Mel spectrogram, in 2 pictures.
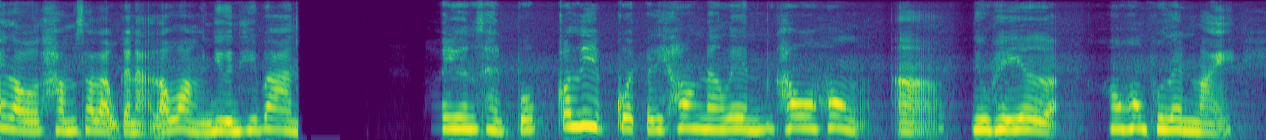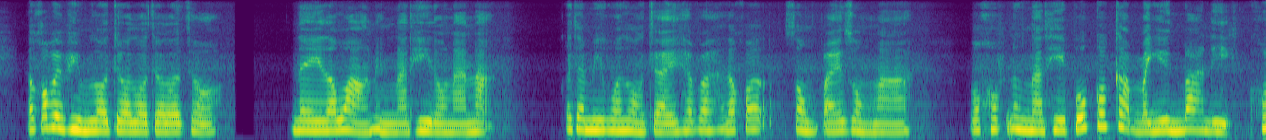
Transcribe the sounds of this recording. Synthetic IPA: ha˥˩jla˧wt̪ʰa˧msa˧la˨˩p̚ka˧nʔa̰˧˩lʔa̰˧waː˨˩ŋjɯː˧nt̪ʰiː˧˥˩baː˧˥˩n | pʰɔː˧jɯː˧nsaː˨˩npo˧˦˥p̚kɔː˥˩˨liː˥˩p̚ko˨˩t̪̚pa˨jt̪ʰi˧hɔ˥˩ŋnaː˧˥ŋle˧˥˩nkʰa˥˩whɔ˥˩ŋʔa̰ː˨˧˩ | nuː˧pʰe˧jɤː˧˩a˨˩ | kʰa˧˥˩wɦɔː˧˥˩ŋpʰuː˧˨le˧˥˨nma˧˩j | lɛː˧˥wkɔː˥˩p̬a˨jpʰi˧mlɔː˧t͡ɕɔː˧lɔː˧t͡ɕɔː˧lɔː˧t͡ɕɔː˧ | na˧jla˧waː˨˩ŋnɯ˨˩ŋnaː˧t̪ʰiː˧t̪oː˨˩ŋna˧˦˥nːʔa̰˨ʔ | kɔː˥˩t͡ɕa˨˩ʔmiː˧kʰu˧mso˨˩ŋt͡ɕa˧jt͡ɕʰaː˧˩pa˧˥˩lɛː˧˩wkɔː˥˩so˨˩ŋpa˧js̬o˨˩ŋmaː˧ | bɔː˧kʰo˧˦˥p̚nɯ˨˩ŋnaː˧t̪ʰiː˧po˧˦˥p̚kɔː˥˩ka˨˩p̚maː˧jɯː˧nbaː˥˩˨nʔiː˨˩k̚ʰ

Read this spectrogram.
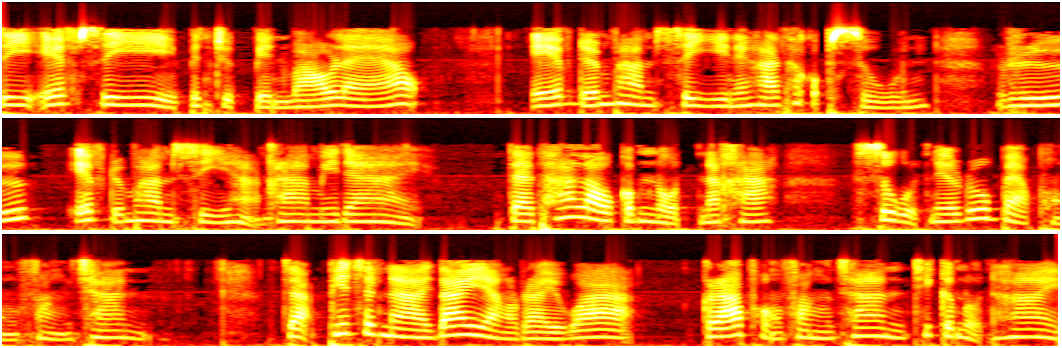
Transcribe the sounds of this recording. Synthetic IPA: siː˧ʔeː˦˥f̚siː˧pe˧nt͡ɕu˨˩t̪̚pe˩˦nwa˦˥wlɛː˦˥w | ʔeː˦˥p̚dɯ˩˦npʰaː˧msiː˧na˦˥kʰa˦˥t̪ʰa˥˩wka˨˩p̚suː˩˦nɾɯː˩˦ʔeː˦˥p̚dɯ˩˦npʰaː˧msiː˧ɦa̰ː˩˦kʰlaː˥˩ŋmːa˥˩jdaː˥˩j | t̪ɛː˨˩t̪ʰaː˥˩ɾa˧wka˧mno˨˩t̪̚na˦˥kʰa˦˥ʔ | suː˨˩t̪̚na˧jɾuː˥˩p̚bɛː˨˩p̚kʰɔː˩˦ŋfa˧ŋt͡ɕʰa˥˩n | t͡ɕa̰˨˩ʔpʰi˦˥t̪t͡ɕːa˧ɾa˧naː˧daː˥˩jːaː˨˩ŋɾa˧jwaː˥˩ | kɾaː˦˥p̚kʰɔː˩˦ŋfa˧ŋt͡ɕʰa˥˩nt̪ʰiː˥˩ka˧mno˨˩t̪̚ɦa˥˩j

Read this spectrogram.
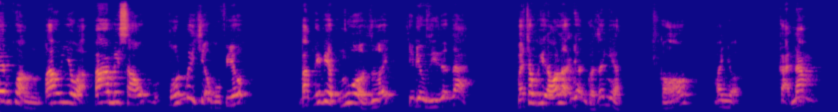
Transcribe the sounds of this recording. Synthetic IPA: ə˧nxwaː˧˩ŋɓaː˧wɲi˧əwʔaː˧˩ɓaː˧mɨ˧əjsa˨˦wɓo˨˦nmɨ˧əjt͡ɕḭ˧əwku˧˩fi˨˦əw | ɓa˨˩ŋkaː˨˦jvi˨˩ək̚mu˧əʔəː˧˩zɨ˨˦əjt̪ʰi˨˩ɗi˨˩əwzi˨˩z̰nzaː˧˩ | maː˨˩t͡ɕɔ˧wŋ͡mxi˧ɗɔ˨˦la̰ː˧˨jɲwə̰˧˨nku˧˩əza˧jŋ̟ŋi˨˩əp̚ | kɔ˨˦ | ma̰ː˧˩jɲə̰˧˨n | kaː˧˩na˧m

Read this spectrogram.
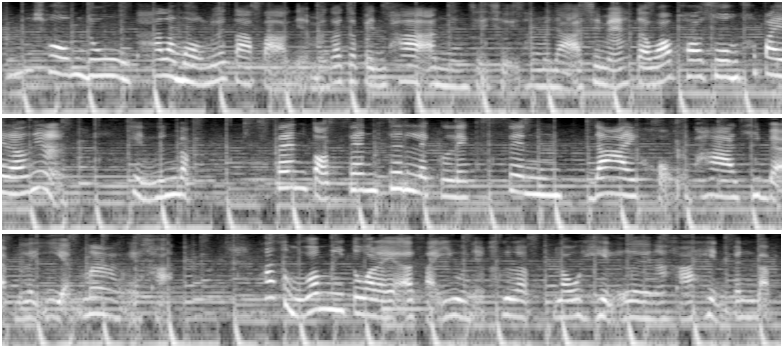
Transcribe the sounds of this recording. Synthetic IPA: kʰu˧nbʰu˥t͡ɕʰo˧mduː˧t̪ʰaː˥˩ɾa˧wmɔː˧ŋdu˥˩əjt̪aː˧pa̰ː˨˩nḭ˥˩ɐma˧nkɔː˥˩t͡ɕa˨˩pe˧npʰaː˥˩ʔa˧nnɤ˧ŋsa˩˦jt͡ɕʰɤ̰ː˩˦jt̪ʰa˧mːa˧da̰ː˧t͡ɕʰa˥˩jma˦˥jt̪ɛː˨˩waː˥˩pʰɔː˧suː˧mkʰa˥˩wpa˧jlɛː˦˥wni˥˩ɐ | he˩˦npe˧nbɛː˨˩p̚ | se˥˩nt̪ɔː˨˩se˥˩nse˥˩nle˦˥k̚le˦˥k̚se˥˩n | daː˥˩jkʰɔ̰ː˩˦ŋpʰaː˥˩t̪ʰiː˥˩bɛː˨˩p̚la˧ʔi˨˩ət̪̚maː˥˩k̚lɤ̰ː˧jxʰa̰˥˩ | t̪ʰaː˥˩so˨˩˦waː˥˩miː˧t̪u˧ɐ˧ɾa˧ʔaː˧sa̰˨˩˦jːuː˨˩nḭ˦˥˩ɐkʰɯː˧la˨˩p̚ɾa˧whe˩˦nlɤː˧jna˦˥xʰa˦˥ɦe˩˦npe˧nbɛ̰ː˨˩p̚

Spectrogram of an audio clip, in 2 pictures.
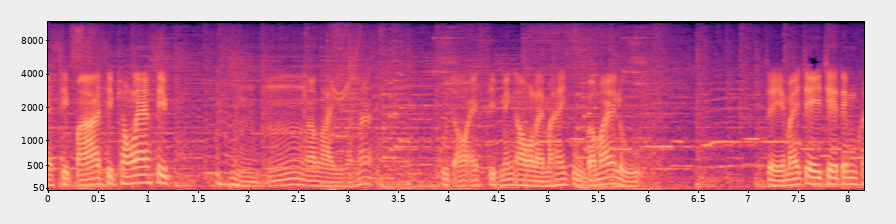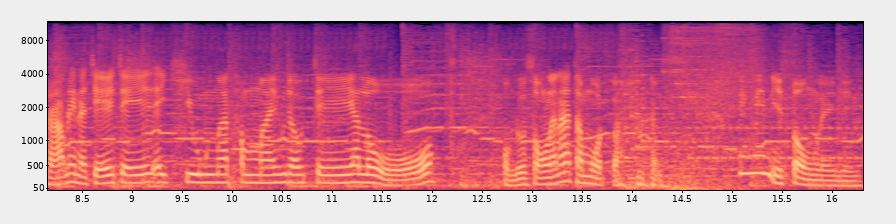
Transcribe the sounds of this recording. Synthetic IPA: ʔa˧˩si˨˩p̚maː˧ʔa˧si˨˩p̚t͡ɕʰɔ˥˩ŋlɛː˥˩k̚si˨˩p̚ | ʔɯ˧ɯː˨˩ʔɯː˧˩ʔa˧ɾa̰˧jŋa˦nːaː˥˩ | kʰuː˧t͡ɕa˨˩ʔa̰˧wʔa̰˧˩si˨˩p̚ma˥˩ŋʔa˧wʔa˧ɾa˧jmaː˧ɦa˥˩kuː˧kɔ˧˩ma˦˥˩jluː˩˦ | t͡ɕeː˧ma˦˥jt͡ɕeː˧t͡ɕeː˧t̪e˧mkʰɾa˦˥p̚na˧˥˩na˧˥˩t͡ɕeː˧t͡ɕeː˧ʔa˧jkʰi˧wmɯ˧ŋmaː˧t̪ʰa˧mːa˧jkʰuː˧˩t͡ɕa˧ʔwt͡ɕeː˧ʔa˧loː˨˦ | pʰo˩˦mduː˧so˧ŋlɛː˦˥wnaː˥˩t͡ɕa˨mo˨˩t̪̚kwaː˨˩n˧˩a˦˥˩n | ma˥˩ŋma˥˩jmiː˧so˧ŋləː˧ji˧ŋt͡ɕi˧ŋ

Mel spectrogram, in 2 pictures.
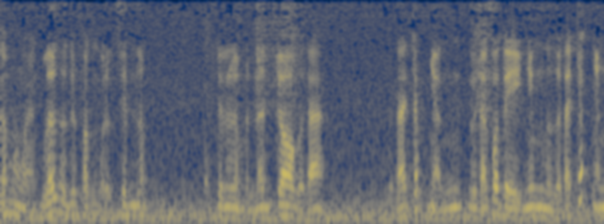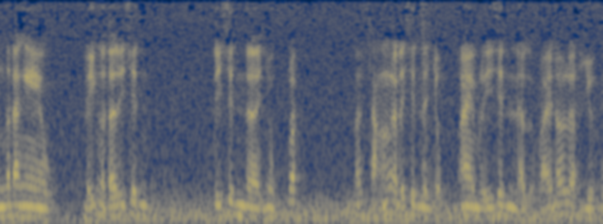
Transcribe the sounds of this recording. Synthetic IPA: la˨˦mhə˧ŋ͡mɓa̰ː˧˨ŋləː˨˦nhəː˧nkaː˨˦fə˨˩nmaː˨˩ɗɨ˨˩ək̚si˧ŋ̟la˨˦m | t͡ɕɔ˧ne˧nlaː˨˩mï˨˩ŋ̟ne˧nt͡ɕɔ˧ŋɨ˨˩əjt̪aː˧ | ŋɨ˨˩jt̪aː˧t͡ɕə˦˥p̚ɲə̰˧˨nŋɨ˨˩əjt̪aː˧kɔ˨˦t̪i˨˩əmɲɨ˧mː˨˩jt̪aː˧t͡ɕə˦˥p̚ɲə̰˧˨nŋ˨˩jt̪aː˧ŋɛ˧˩w | ɗe˧˩ŋ˨˩t̪aː˧ɗi˧sï˧ŋ̟ | ɗi˧sï˧ŋ̟laː˨˩ɲʊ˨˩k͡p̚ʔɔː˨˦ | nɔ˨˦jsa̰˧˩ŋaː˧˩ɗe˧˩si˧n̟laː˨˩ɲʊ˨˩k͡p̚ʔaː˧jma˨˩˨ɗi˧si˧ŋ̟laː˨˩˨faː˧˩jnɔ˨˦jlaː˨˩zu˧ə˧˦

